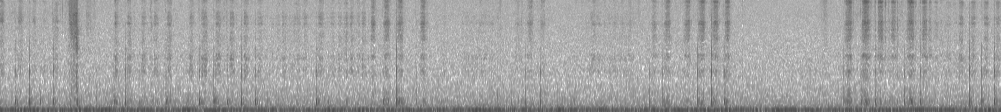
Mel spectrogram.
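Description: A wooden graphite pencil makes short sketching strokes on a flat sheet of drawing paper. Quick, dry scratches with bright, hissy edges come in bursts over a steady low hum that holds at a constant quiet level throughout.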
